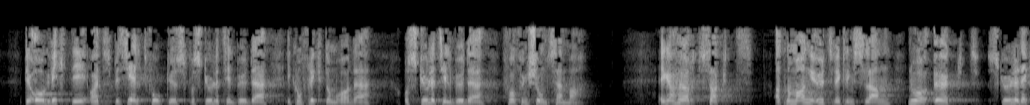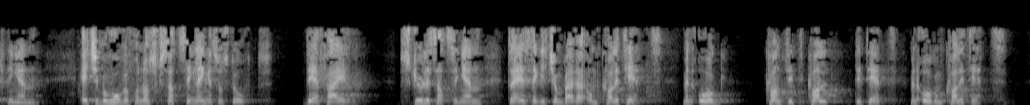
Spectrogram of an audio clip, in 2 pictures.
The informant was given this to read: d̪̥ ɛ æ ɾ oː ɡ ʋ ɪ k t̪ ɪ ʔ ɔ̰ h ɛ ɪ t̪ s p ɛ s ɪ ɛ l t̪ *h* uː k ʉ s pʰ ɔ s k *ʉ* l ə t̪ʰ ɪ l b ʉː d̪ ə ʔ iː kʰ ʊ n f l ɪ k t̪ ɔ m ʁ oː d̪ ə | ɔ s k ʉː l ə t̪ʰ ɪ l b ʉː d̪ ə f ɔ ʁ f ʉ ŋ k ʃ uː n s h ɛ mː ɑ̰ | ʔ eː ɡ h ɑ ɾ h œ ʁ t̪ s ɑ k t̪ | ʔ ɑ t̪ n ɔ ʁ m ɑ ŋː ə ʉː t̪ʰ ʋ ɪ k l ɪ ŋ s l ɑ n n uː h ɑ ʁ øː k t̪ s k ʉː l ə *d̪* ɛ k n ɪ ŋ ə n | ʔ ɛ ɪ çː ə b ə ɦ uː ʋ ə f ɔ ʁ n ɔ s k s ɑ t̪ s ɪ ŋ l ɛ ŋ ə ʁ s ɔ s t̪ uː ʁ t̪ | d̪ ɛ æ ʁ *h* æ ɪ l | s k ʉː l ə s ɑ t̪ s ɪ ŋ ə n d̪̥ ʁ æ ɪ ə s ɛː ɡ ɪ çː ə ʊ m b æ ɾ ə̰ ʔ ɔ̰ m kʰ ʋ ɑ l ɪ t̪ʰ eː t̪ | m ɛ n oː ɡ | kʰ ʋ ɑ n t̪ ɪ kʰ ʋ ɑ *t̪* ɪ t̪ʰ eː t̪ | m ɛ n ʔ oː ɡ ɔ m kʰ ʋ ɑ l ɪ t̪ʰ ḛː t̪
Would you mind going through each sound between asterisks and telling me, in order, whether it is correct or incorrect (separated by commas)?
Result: incorrect, incorrect, correct, incorrect, correct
